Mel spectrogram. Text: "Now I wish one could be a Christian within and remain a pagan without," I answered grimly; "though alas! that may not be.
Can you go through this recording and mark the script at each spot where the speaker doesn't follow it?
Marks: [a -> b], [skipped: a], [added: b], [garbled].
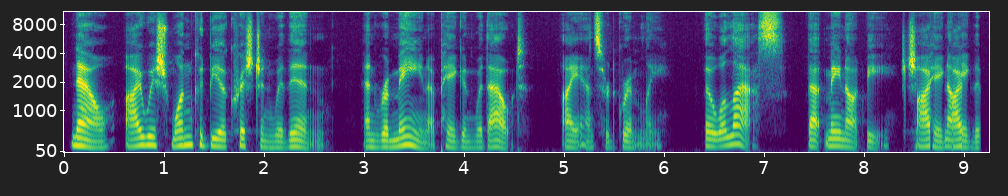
"Now I wish one could be a Christian within and remain a pagan without," I answered grimly; "though alas! that may not be. [garbled]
